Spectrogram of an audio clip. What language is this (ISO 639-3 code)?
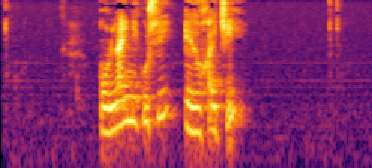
eus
